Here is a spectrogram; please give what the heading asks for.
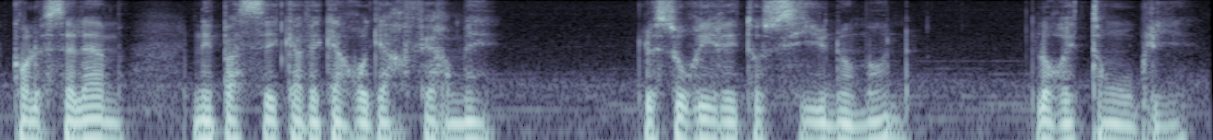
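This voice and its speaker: A man with a husky voice recites spoken-word poetry in a solemn, earnest, exhortatory manner, posing rhetorical questions. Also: low voice, flat delivery, normal speed, darkish tone, a little hiss or hum. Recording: music bed behind the voice. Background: music.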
